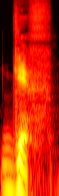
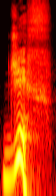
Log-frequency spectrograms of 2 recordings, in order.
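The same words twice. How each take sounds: First: It begins with a hard G sound. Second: It begins with a soft G sound. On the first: The speaker calls it right. "it is pronounced GIF" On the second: The speaker calls it wrong. "GIF with a soft G"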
